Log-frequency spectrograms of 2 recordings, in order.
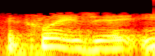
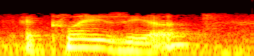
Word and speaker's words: ekklesia: Ecclesia, E-K-K-L-E-S-I-A. That second E is a long E, ecclesia.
